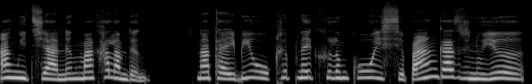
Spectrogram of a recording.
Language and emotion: Bodo, disgusted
